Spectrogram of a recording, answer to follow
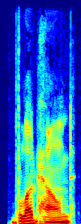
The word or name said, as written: bloodhound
